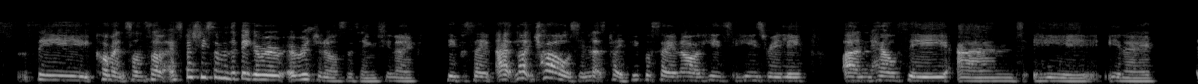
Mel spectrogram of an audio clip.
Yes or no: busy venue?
no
